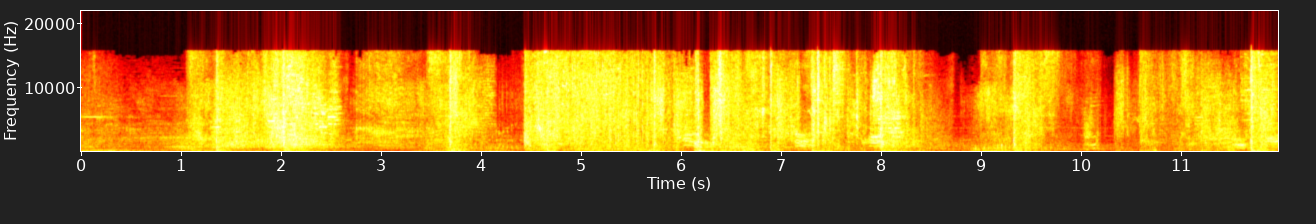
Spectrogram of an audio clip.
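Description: Swords clash and strike in a fast fight.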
